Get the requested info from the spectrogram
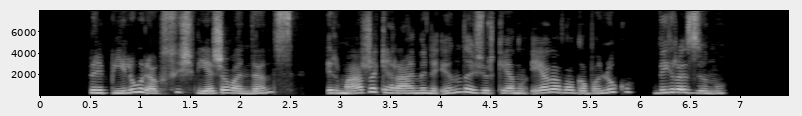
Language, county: Lithuanian, Šiauliai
